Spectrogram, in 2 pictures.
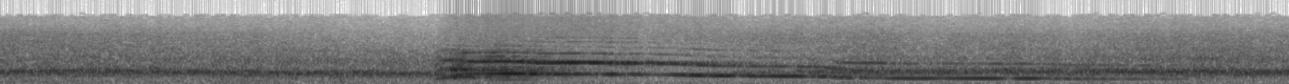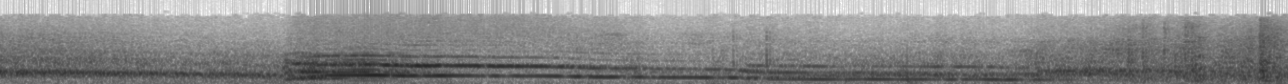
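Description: A collie howls twice. Each howl jumps up in pitch and then slides slowly down over about three seconds, over a steady held tone.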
